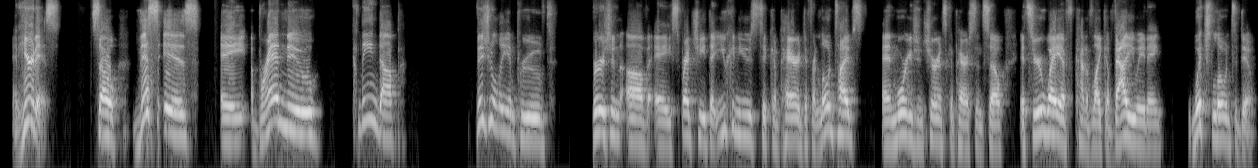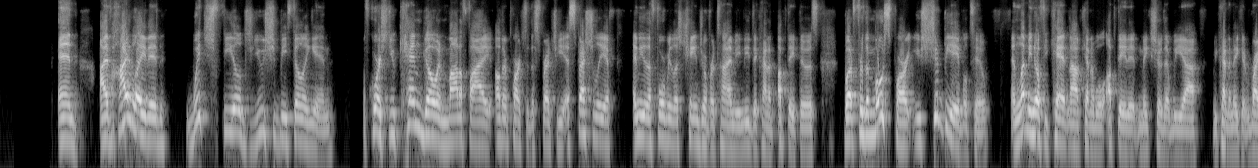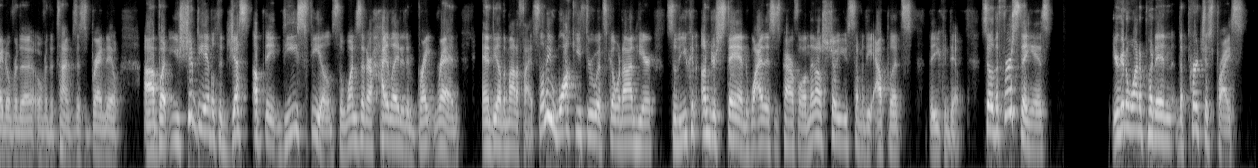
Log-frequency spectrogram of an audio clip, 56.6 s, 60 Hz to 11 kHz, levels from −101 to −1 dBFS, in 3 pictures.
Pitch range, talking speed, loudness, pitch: 125-175 Hz, 210 wpm, -24 LUFS, 145 Hz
